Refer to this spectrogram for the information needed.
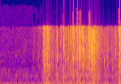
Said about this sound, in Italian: ma tu non devi far sta casciara col giornale. E che pretendi che leggo solo la prima pagina? E lo dovrò più, no? E eh, aprilo in modo da non infastidire il mio meritato riposo.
